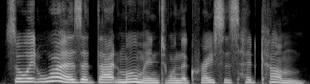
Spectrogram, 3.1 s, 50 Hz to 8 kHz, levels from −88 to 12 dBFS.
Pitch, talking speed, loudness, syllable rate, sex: 240 Hz, 210 wpm, -15 LUFS, 4.3 syllables/s, female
